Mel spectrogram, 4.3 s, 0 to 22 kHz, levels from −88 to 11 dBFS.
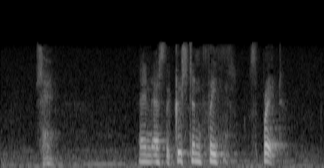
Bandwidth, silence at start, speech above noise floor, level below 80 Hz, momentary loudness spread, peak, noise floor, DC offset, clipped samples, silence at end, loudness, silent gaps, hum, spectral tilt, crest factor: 8 kHz; 0.05 s; 21 dB; -54 dBFS; 23 LU; -10 dBFS; -49 dBFS; under 0.1%; under 0.1%; 0.2 s; -30 LUFS; none; none; -6.5 dB/octave; 22 dB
